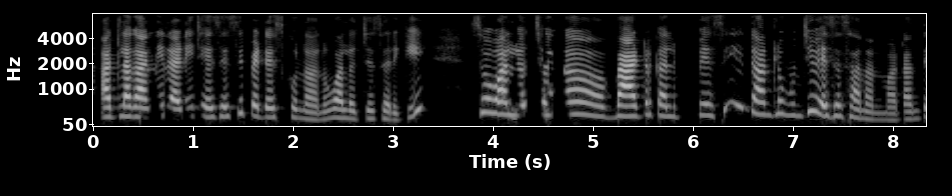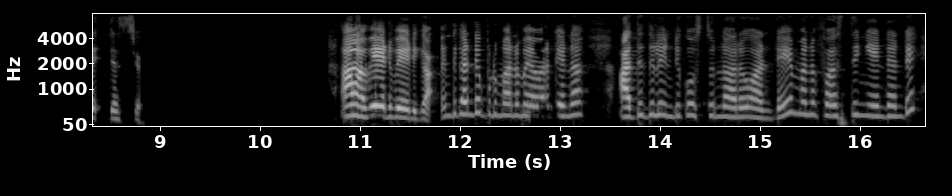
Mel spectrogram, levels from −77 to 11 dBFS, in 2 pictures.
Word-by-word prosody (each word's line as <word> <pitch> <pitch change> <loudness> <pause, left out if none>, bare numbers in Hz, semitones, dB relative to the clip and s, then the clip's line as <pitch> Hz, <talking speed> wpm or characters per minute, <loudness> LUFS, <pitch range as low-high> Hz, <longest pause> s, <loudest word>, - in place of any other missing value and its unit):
అట్లాగా 265 0 +4
అన్నీ 260 +3 -11
రెడీ 235 +2 +2
చేసేసి 260 +6 -6
పెట్టేసుకున్నాను 240 -7 -3
వాళ్ళోచ్చేసరికి. 205 - -5 0.6
సో 375 - -5
వాళ్ళు 310 -3 +4
వచ్చాక 310 0 -9 0.5
బ్యాటర్ 275 +3 +8
కలిపేసి 285 - -7 0.2
దాంట్లో 320 +1 0
ముంచి 300 +7 -8
వేసేసానన్నమాట 220 - -5
అంతే 220 +4 -9 0.2
జస్ట్. 200 - -14 2.1
ఆ! - - +12 0.2
వేడి 270 -1 +8
వేడిగా. 210 -3 +3 0.2
ఎందుకంటే 330 +4 -1
ఇప్పుడు 335 -2 -12
మనం 295 0 -3
ఎవరికైనా 275 +3 -4 0.5
అతిథులు 305 +4 -1
ఇంటికి 285 +2 -12
వస్తున్నారు 265 -4 -5
అంటే 225 +6 -6 0.2
మనం 320 -1 -5
ఫస్ట్ 285 -1 -5
థింగ్ 295 -2 -9
ఏంటంటే 275 +7 -6
270 Hz, 110 wpm, -23 LUFS, 245-300 Hz, 2.1 s, ఆ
